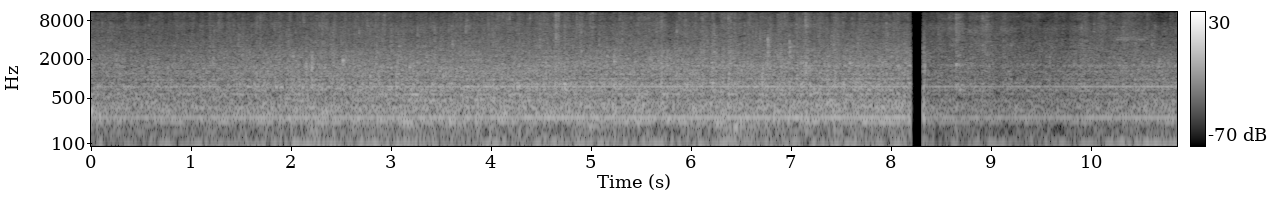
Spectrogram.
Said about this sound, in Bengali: এখন আমি ইলিশ মাছের পিসগুলো দিয়ে দিচ্ছি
